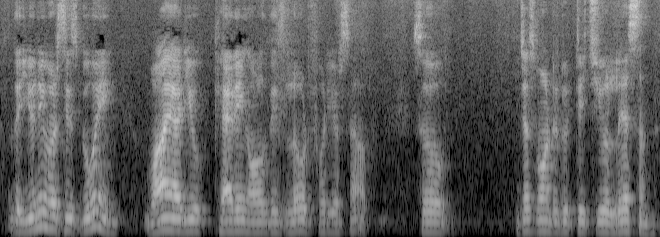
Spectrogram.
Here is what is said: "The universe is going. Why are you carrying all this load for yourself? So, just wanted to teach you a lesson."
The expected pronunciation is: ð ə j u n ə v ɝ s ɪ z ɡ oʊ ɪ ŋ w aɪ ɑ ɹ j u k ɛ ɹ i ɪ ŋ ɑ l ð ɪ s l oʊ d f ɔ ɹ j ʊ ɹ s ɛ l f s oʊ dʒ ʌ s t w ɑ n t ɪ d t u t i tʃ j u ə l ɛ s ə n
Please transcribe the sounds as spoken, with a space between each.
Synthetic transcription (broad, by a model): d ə j u n ə v ɝ s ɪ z ɡ oʊ ɪ ŋ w aɪ ɑ ɹ j u k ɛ ɹ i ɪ ŋ ɑ l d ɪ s l oʊ d f ɔ ɹ j ʊ ɹ s ɛ l f s oʊ dʒ ʌ s t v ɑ n t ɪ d t u t i tʃ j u ə l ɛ s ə n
